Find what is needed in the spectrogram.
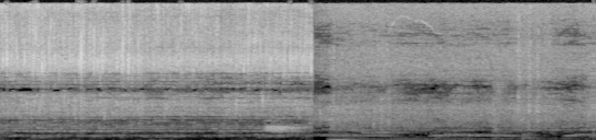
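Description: Onions frying in hot mustard oil in a kadai: a steady sizzling hiss that drops away abruptly a little over two seconds in, leaving a much quieter background.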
